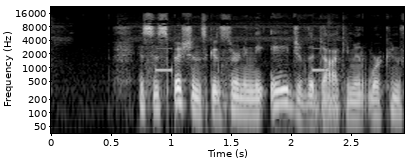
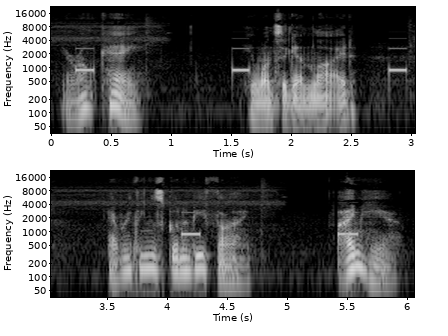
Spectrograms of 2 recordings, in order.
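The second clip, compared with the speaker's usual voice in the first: gentle reassurance; 4 semitones lower, 7 dB quieter than usual. Acted. Doctor soothing his patient.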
